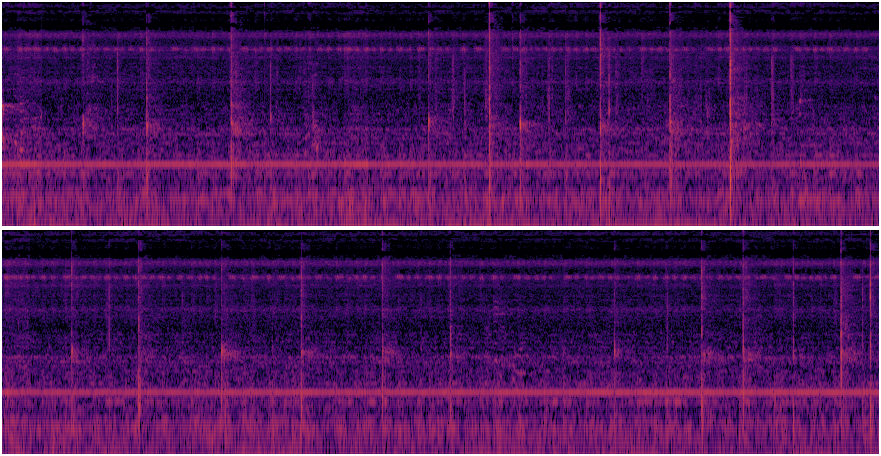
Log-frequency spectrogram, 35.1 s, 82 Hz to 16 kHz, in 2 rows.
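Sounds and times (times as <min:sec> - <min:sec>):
tennis ball bouncing on court: 0:00.0 - 0:27.5, 0:29.6 - 0:35.0
insects chirping: 0:00.0 - 0:35.0
steady hum: 0:00.0 - 0:35.0
tennis rackets striking ball: 0:03.9 - 0:05.7, 0:08.4 - 0:15.2, 0:21.8 - 0:23.9, 0:24.9 - 0:26.7, 0:30.8 - 0:33.5, 0:34.2 - 0:35.0.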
